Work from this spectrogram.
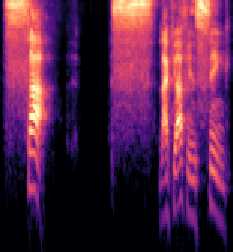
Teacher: is a voiceless alveolar fricative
